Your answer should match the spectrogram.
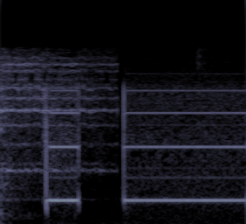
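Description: Telephone ringback tone on an outgoing call: a short steady beep, then a longer steady tone of about a second and a half, the line ringing before it is answered.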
